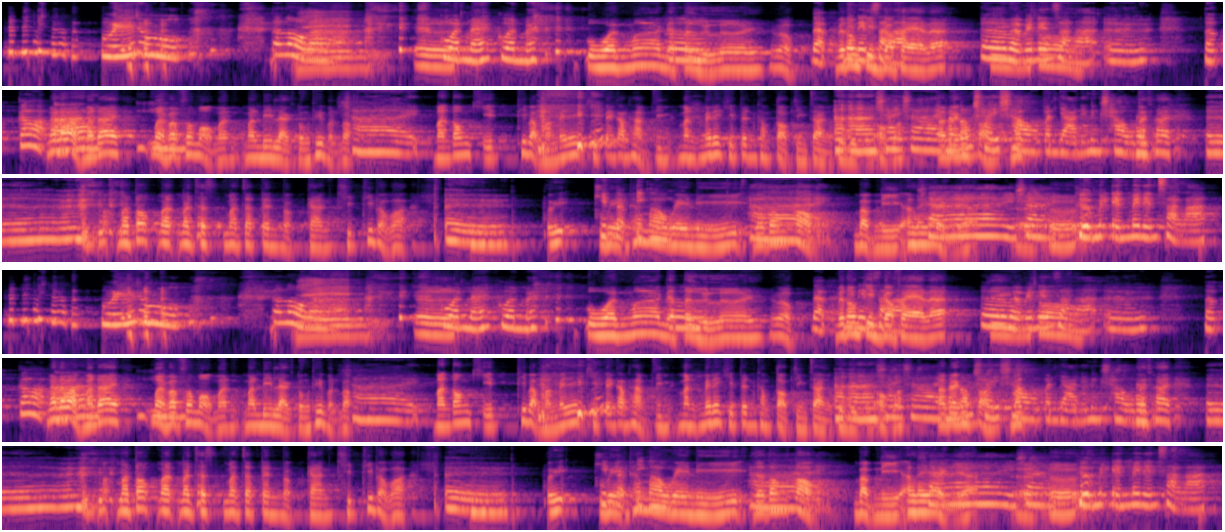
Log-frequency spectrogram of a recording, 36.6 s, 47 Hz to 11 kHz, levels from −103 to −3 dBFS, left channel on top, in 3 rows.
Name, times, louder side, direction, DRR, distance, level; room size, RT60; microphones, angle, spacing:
voice 1, 1.0-2.1 2.4-3.8 4.1-5.5 6.6-7.1 8.1-9.0 9.8-11.7 12.0-13.2 13.6-14.1 15.7-16.4 17.5-17.7 18.1-18.2 20.5-23.7 24.2-25.6 28.8-29.5 30.4-31.1 31.9-32.6 33.7-36.4, left 2 dB, 70° left, 4 dB, 2.1 m, -28 dB
voice 2, 2.9-3.9 4.1-4.5 5.8-7.9 8.3-9.5 9.9-10.8 12.7-13.4 13.7-15.7 16.5-18.0 18.2-21.2 21.6-22.4 23.5-23.9 25.4-27.7 28.1-28.5 29.1-29.5 29.9-30.1 30.4-32.5 32.9-34.2 34.5-35.3, right 1 dB, 15° right, 11 dB, 1.1 m, -28 dB
26.0 x 22.0 x 6.4 m, 0.92 s
head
